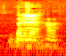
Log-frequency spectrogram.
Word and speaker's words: Bermeja: It's Spanish. Bermeja. It's specifically Mexican.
